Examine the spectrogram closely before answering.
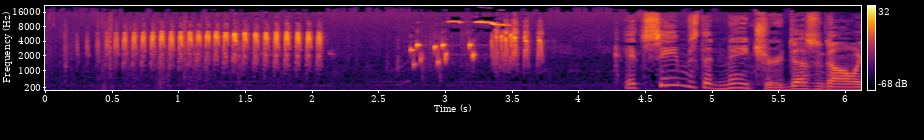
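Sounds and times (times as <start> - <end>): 
brown-headed cowbird rattling chatter: 0.0 - 3.8
brown-headed cowbird liquid gurgling chirps: 0.3 - 4.3
speech: 4.4 - 6.1.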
